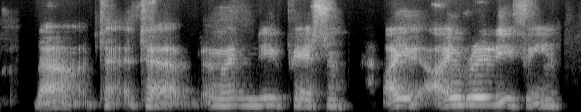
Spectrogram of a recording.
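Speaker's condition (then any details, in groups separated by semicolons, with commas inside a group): Motor neuron disease; uses breathing machine, physiotherapy for breathing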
